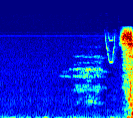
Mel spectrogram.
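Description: Near silence: faint recording hiss with a thin steady high whine. A man's voice starts speaking near the end.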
